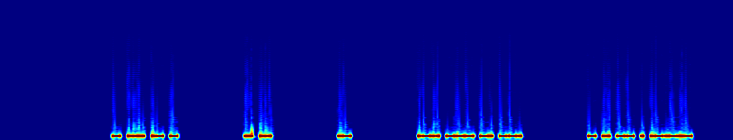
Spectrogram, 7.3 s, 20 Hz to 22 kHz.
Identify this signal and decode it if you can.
Morse code, heard as a keyed tone, about 50 wpm, 700 Hz. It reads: THAT IS A LONG TIME.
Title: 4x Word-Spacing - Sentences from Top 100 Words - 50wpm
